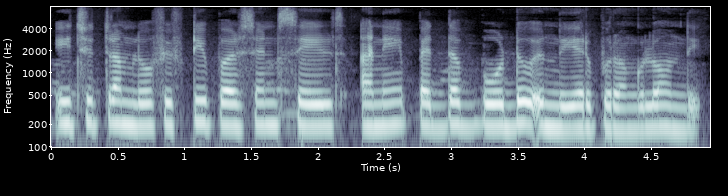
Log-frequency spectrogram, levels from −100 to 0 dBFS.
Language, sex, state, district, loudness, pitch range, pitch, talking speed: Telugu, female, Telangana, Mahabubabad, -15 LUFS, 185-200 Hz, 190 Hz, 145 wpm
